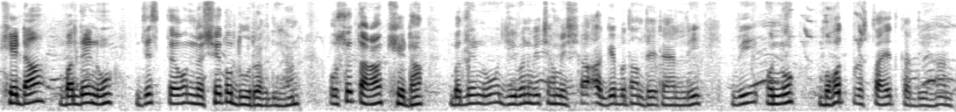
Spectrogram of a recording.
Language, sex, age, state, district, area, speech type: Punjabi, male, 18-30, Punjab, Gurdaspur, rural, spontaneous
